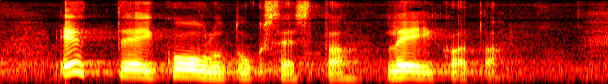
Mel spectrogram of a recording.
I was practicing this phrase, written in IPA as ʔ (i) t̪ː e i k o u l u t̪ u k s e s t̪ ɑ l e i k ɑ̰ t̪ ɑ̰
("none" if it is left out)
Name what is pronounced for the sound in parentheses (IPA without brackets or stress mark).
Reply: e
